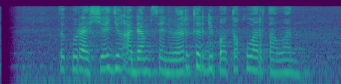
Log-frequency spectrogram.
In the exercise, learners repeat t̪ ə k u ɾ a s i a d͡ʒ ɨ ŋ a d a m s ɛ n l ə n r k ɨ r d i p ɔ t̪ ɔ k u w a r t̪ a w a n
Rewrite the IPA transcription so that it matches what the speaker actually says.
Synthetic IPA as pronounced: t̪ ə k u ɾ a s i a d͡ʒ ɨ ŋ a d a m s ɛ n l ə r k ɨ r d i p ɔ t̪ ɔ k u w a r t̪ a w a n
